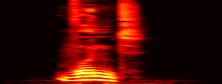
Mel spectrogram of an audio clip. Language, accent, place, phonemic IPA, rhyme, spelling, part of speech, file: German, Germany, Berlin, /vʊnt/, -ʊnt, wund, adjective, De-wund.ogg
- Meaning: wounded, injured, sore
